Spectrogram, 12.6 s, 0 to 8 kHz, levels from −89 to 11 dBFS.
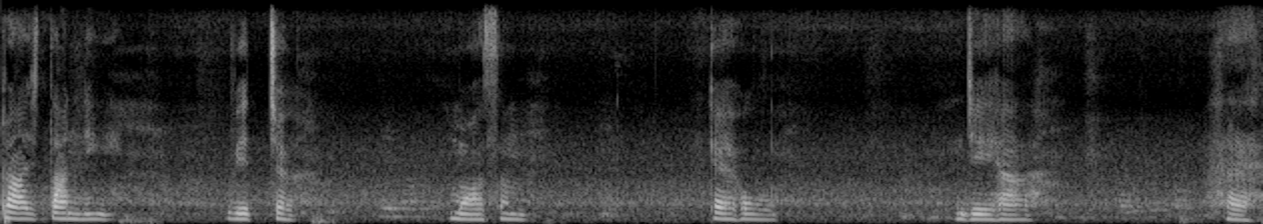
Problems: constant background noise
